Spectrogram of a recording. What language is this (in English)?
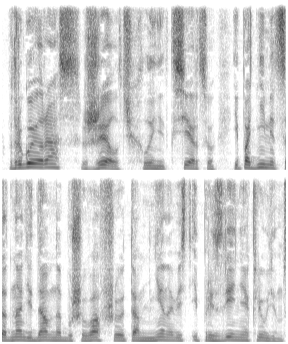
Russian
